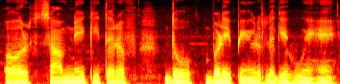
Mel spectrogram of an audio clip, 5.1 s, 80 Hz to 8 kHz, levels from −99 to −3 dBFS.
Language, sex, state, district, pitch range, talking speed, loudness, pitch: Hindi, male, Uttar Pradesh, Lalitpur, 95-105 Hz, 115 wpm, -15 LUFS, 100 Hz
